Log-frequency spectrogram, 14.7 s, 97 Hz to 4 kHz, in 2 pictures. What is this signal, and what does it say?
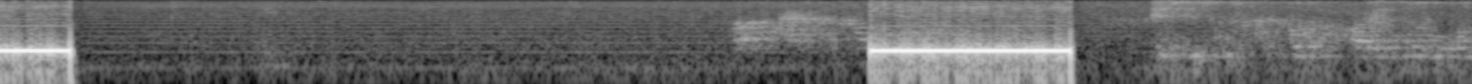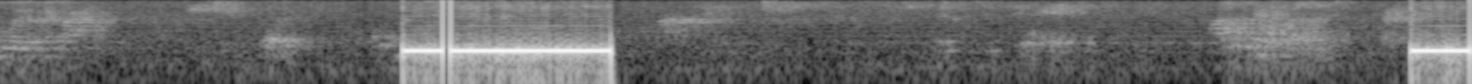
Ringback tone (Europe, 425 Hz), with speech.
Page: Aracatuba - SP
